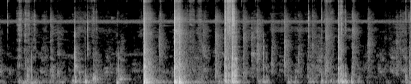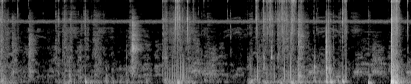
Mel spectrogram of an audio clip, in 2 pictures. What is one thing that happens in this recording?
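A knife chops on a cutting board with sharp knocks.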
